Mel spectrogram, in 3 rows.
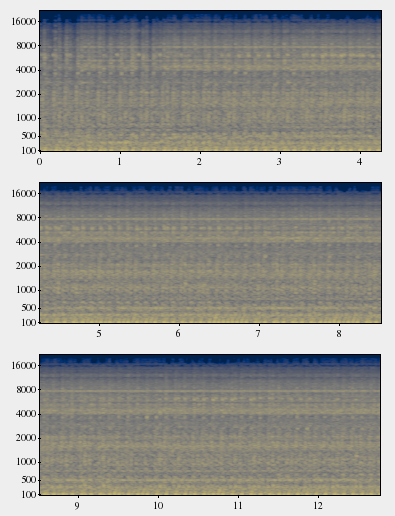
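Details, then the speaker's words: John Deere 318 lawn tractor that stalled and wouldn't crank, started by jumping power to the starter with key on: steady low chug at a fast even idle, no misses or knocks; starter good, a safety switch prevented cranking. "You could see I ended up getting it running when I jumped power to the starter and had the key on."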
